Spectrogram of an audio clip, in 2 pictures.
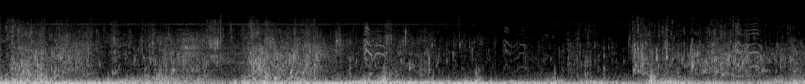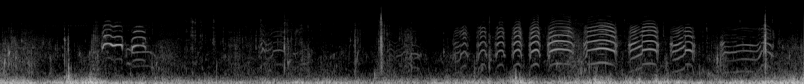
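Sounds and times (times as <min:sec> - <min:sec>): steady low rumble: 0:00.0 - 0:16.0
birds honking calls: 0:12.6 - 0:15.8.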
